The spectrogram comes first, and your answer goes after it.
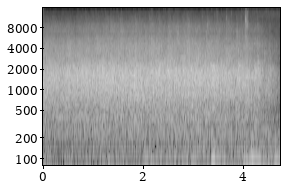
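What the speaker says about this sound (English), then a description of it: "Let's give them all a round of applause," Sustained applause from a large audience at a Halifax Chamber of Commerce address, a steady dense wash of clapping that holds loud throughout and fades slightly at the end.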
